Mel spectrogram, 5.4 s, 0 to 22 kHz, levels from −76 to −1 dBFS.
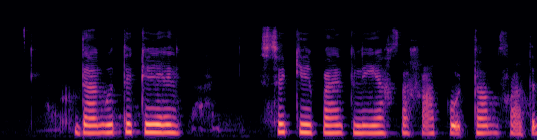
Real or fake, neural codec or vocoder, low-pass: fake; autoencoder, 22.05 kHz, a latent of 192 numbers a frame, VITS, trained on one speaker; 9.9 kHz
